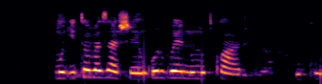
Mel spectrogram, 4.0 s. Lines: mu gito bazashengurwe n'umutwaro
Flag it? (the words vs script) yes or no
no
